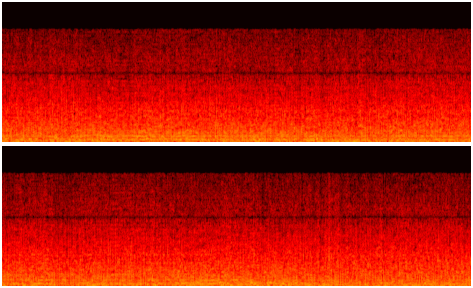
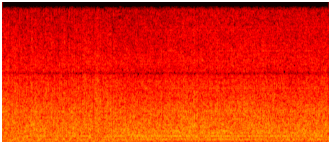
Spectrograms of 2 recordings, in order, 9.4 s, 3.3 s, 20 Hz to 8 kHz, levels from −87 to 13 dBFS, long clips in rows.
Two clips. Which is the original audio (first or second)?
second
